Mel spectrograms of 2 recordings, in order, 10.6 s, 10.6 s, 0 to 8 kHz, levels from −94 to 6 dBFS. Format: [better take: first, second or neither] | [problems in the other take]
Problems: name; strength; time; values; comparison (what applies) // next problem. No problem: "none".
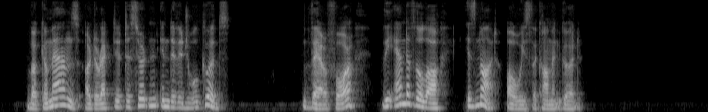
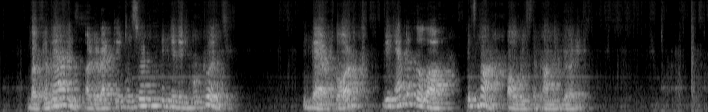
first | noise reduction (neural separator model SepFormer DNS4)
